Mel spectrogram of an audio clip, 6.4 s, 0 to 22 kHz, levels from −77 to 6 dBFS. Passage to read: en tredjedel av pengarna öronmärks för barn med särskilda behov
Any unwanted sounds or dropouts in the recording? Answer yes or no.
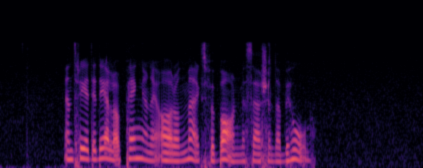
no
